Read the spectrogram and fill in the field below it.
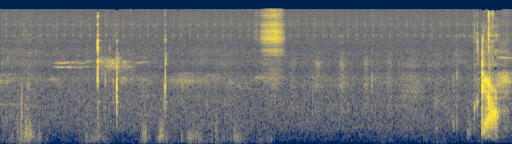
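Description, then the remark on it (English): A tight cap being twisted off a brown bottle of American Pale Ale beer: a few faint scattered clicks and creaks, a brief soft hiss, then a sudden louder crackling burst near the end as it gives. “Wow, that was on tight.”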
